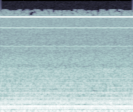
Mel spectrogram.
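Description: Steady electrical mains hum with a faint high-pitched whine; nothing else sounds.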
